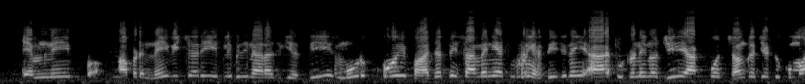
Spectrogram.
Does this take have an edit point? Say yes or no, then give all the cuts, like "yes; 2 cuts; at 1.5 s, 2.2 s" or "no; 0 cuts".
yes; 1 cut; at 3.4 s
